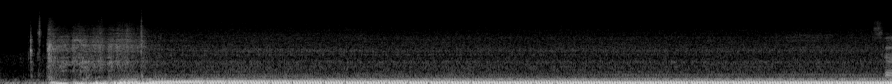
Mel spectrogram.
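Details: VW Mk2 Golf hot start after a drive, following fitment of a Mk4 starter that cured its hot-starting problem; short brisk crank, catches within a second, settles to a steady even idle; normal hot start.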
